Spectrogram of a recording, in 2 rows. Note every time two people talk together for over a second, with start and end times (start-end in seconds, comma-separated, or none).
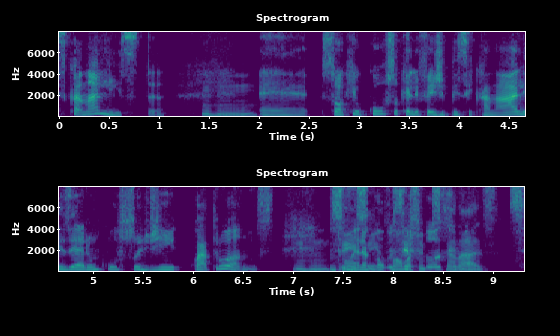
7.3-8.8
